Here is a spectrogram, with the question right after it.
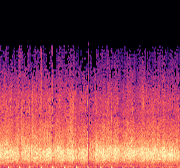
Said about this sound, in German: Ein kleiner Applaus! Mikro, ein Applaus!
